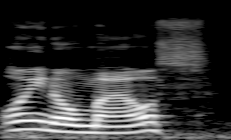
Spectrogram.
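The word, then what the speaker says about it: Oenomaus: lot over the you does not mean that he is a heavy metal band it means that there to be pronounced separately his name in ancient Greek means wine bag king I know mouse and his wife mrs.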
